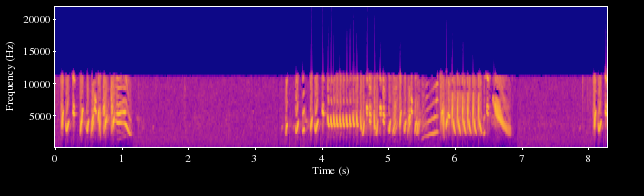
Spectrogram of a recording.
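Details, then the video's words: European goldfinch (Carduelis carduelis) song in three bursts: quick twittering phrases with slurred whistles, a longer middle phrase containing a buzzy wheezing trill and a series of rising-falling notes, separated by pauses of about two seconds. "goldfinch singing"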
